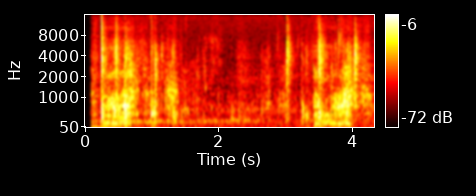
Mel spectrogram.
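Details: Giant Schnauzer named Daisy, one year old, giving short whimpering and yelping bursts, some with a clear tonal whine, broken by quieter gaps over about four seconds.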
